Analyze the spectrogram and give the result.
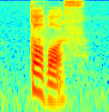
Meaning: spring (season)
- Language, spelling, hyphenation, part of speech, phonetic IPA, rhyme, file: Hungarian, tavasz, ta‧vasz, noun, [ˈtɒvɒs], -ɒs, Hu-tavasz.ogg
